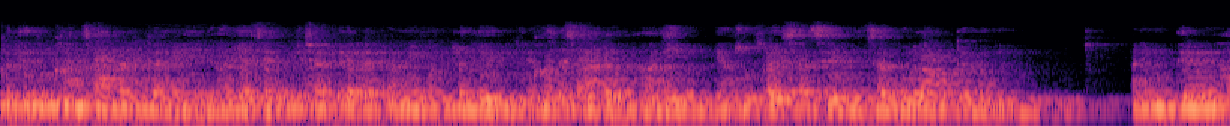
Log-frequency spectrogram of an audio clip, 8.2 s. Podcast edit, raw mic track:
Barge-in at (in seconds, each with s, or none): 1.6 s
